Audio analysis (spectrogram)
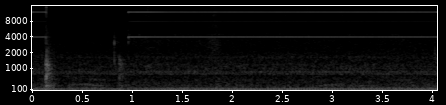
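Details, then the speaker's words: Multimeter on continuity across a board inductor (coil L2) gives a steady high-pitched beep after light probe taps while reading about 3 ohms. The inductor is good. "பார்த்தீங்களா 3 ohms காட்டுது and plus buzzer sound வருது. So அப்போ இந்த inductance வந்து நல்லா இருக்குன்னு அர்த்தம்."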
